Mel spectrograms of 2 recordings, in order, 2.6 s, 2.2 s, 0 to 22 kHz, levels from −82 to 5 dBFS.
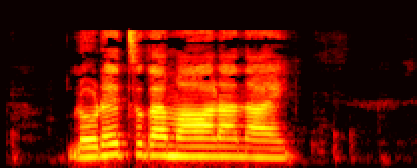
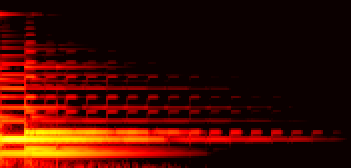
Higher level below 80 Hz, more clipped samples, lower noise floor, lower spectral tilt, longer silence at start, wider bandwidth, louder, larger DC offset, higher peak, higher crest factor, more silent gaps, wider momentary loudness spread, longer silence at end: second, -68 dBFS vs -62 dBFS; neither; second, -60 dBFS vs -64 dBFS; second, -2.5 dB/octave vs -5 dB/octave; first, 0.45 s vs 0 s; second, 12 kHz vs 17 kHz; first, -15 LUFS vs -20 LUFS; neither; first, 0 dBFS vs -6 dBFS; about the same, 18 dB vs 16 dB; neither; second, 12 LU vs 22 LU; second, 0.8 s vs 1.2 s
